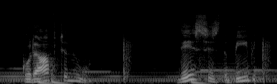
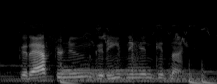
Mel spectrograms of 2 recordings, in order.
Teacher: General British GB pronounces it as afternoon without the R sound, while General American pronounces it as afternoon where the R sound is clearly heard. This shows that General British GB is non-rhotic, which means we cannot hear the sound, the R sound, while the General American GA is rhotic, which means we can hear the R sound clearly. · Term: rhoticity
